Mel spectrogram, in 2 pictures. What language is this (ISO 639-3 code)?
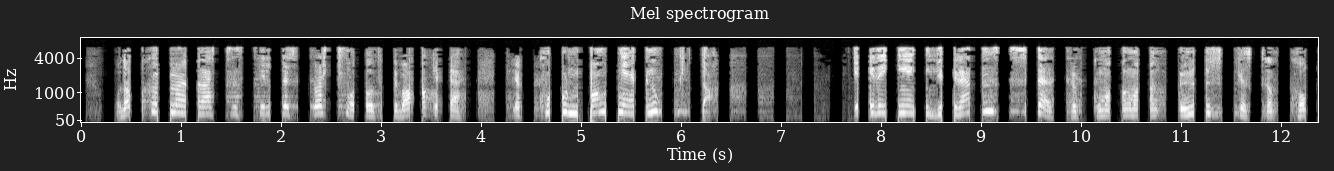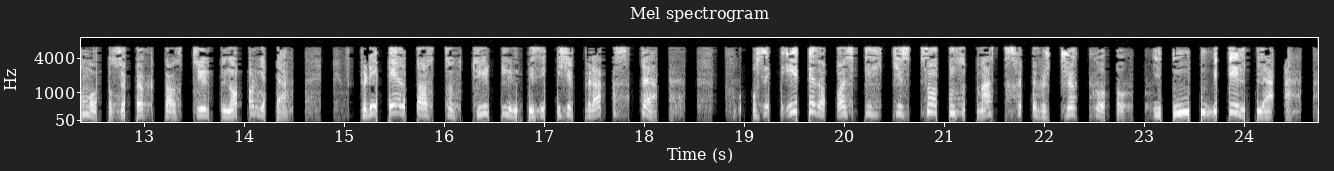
nob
